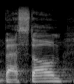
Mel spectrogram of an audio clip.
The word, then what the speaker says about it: Bastogne: Now, how do you say Bastogne? Do you say Bastone or you say Bastogne? All right, so you say it the right way. Yeah. So Bastogne. You got, you could say Banel, but Panella's that's fine.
